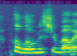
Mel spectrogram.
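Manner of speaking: mock, all-nerves, nervous voice. Retelling answering a call from a famous engineer: imitating own nervous voice. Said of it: "all nervous".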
